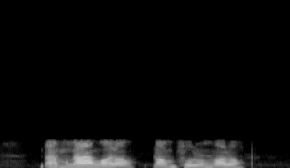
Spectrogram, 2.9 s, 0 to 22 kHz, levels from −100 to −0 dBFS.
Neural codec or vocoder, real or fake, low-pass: codec, 16 kHz in and 24 kHz out, 1.1 kbps, FireRedTTS-2 codec; fake; 3.6 kHz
